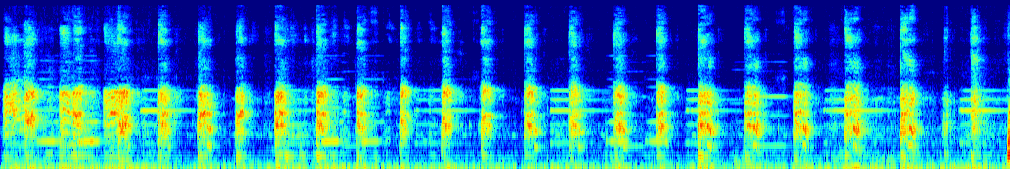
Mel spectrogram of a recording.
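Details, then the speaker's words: Child with pertussis (whooping cough): long run of rapid, repeated coughs, a paroxysmal coughing fit. "Eso es todo muchas gracias por su tiempo y les voy a mostrar aquí un paciente con tos ferina"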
